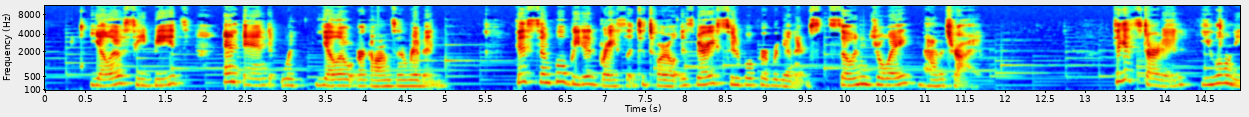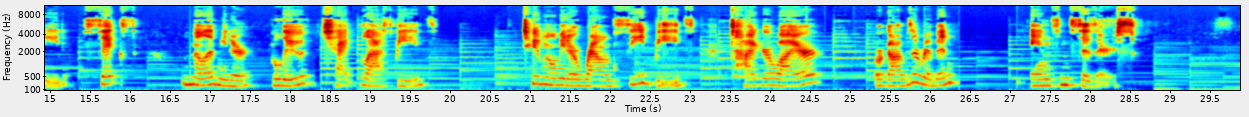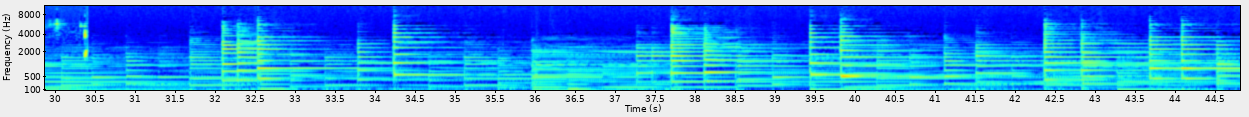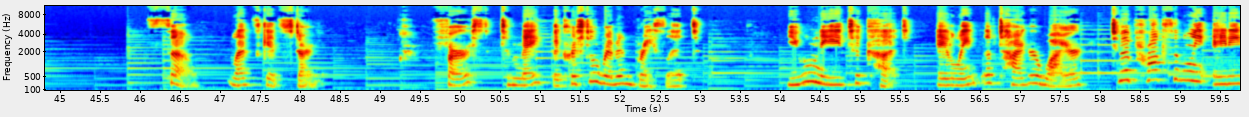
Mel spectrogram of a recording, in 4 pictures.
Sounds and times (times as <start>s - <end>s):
Music: 0.0s - 59.7s
Speech: 0.4s - 5.0s, 5.9s - 11.7s, 13.4s - 19.8s, 20.9s - 24.7s, 25.3s - 26.4s, 27.1s - 28.6s, 46.1s - 48.3s, 49.3s - 53.0s, 54.1s - 59.7s.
